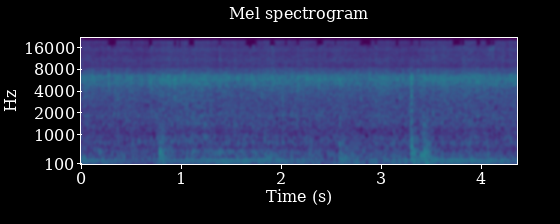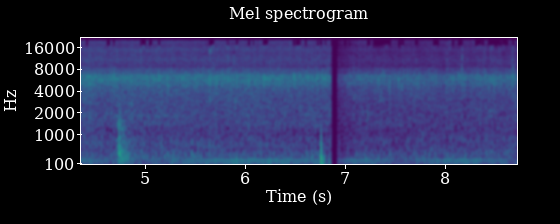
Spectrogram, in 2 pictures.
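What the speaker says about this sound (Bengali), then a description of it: "তারপর সব সবজিগুলোকে ভালো করে আমি মিক্স করে নেব।" Vegetables stir-frying for spicy semolina, a steady close sizzle with occasional scraping stirs and soft clacks of a utensil against the pan, no voices.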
